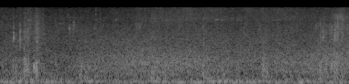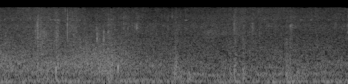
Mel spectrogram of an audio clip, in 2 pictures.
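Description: Footsteps crunch on a dirt path at a steady walking pace.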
